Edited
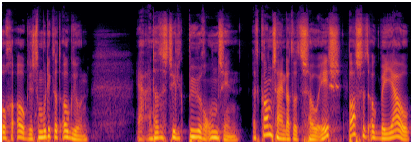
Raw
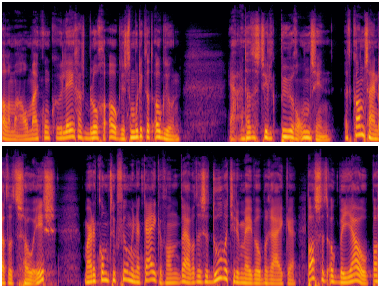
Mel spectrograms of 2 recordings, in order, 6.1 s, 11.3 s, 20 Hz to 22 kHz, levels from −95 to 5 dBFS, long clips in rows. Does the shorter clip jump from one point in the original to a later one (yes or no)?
yes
